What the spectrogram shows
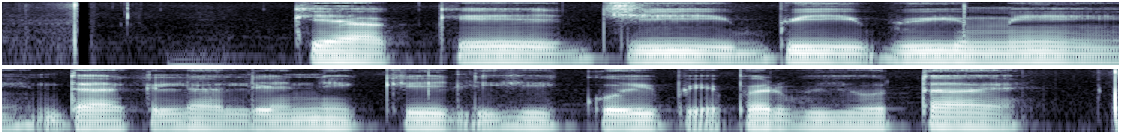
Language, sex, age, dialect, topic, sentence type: Hindi, male, 18-24, Awadhi Bundeli, banking, statement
